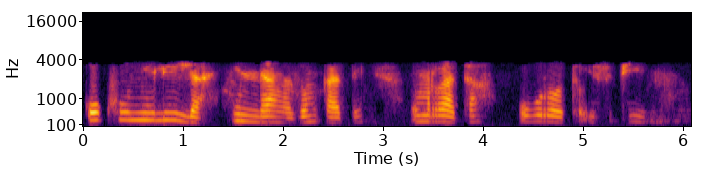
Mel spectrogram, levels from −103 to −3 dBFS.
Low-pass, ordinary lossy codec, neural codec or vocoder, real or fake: 3.6 kHz; MP3, 32 kbps; none; real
